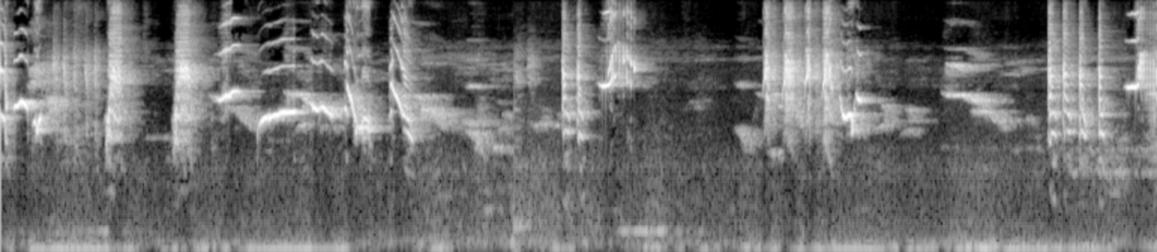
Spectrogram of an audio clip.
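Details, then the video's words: Oriental magpie-robin (kacer) delivering fast, tightly packed song full of varied fill-ins: sweeping whistled slurs, clicking bursts and rasping notes in quick succession, with short gaps between the phrases. "KACER GACOR SPEED RAPAT FULL ISIAN"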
